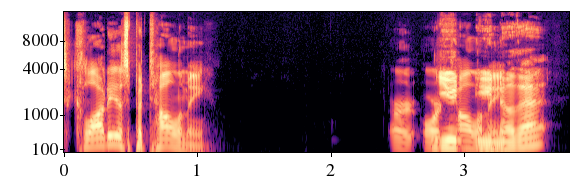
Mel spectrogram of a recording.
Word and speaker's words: Ptolemy: I don't know how to pronounce. Hold still. It's Claudius Ptolemy.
